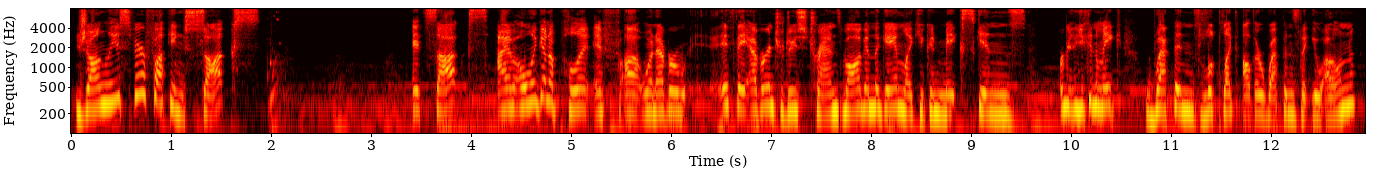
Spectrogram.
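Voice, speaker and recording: A woman's voice: on the high side, moderate pace, fairly bright tone. A woman streaming a video game live, commenting casually in an informal, sweary, self-mocking way. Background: game music.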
